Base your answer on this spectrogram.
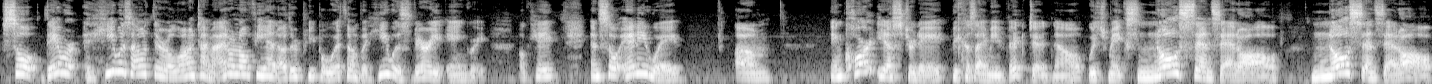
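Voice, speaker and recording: A woman at a medium pitch with vocal fry and very wide pitch swings, on a very clean recording with a silent background. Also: moderate pace. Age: 80s+. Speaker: elderly tenant telling her story. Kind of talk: personal testimony. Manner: animated, repetitive.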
